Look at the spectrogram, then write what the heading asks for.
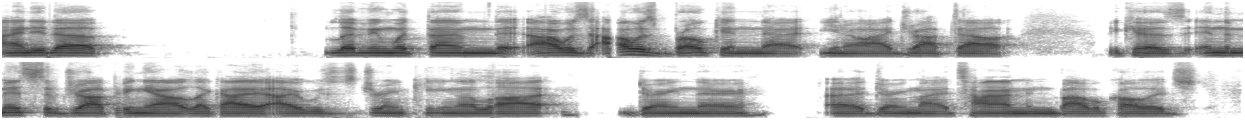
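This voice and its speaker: A man with a West Coast accent and monotone, flat intonation, over a quiet background. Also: fairly low pitch for a man, moderate pace. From southern Oregon, US. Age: 20s. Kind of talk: interview testimony. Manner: halting, many fillers and restarts.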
